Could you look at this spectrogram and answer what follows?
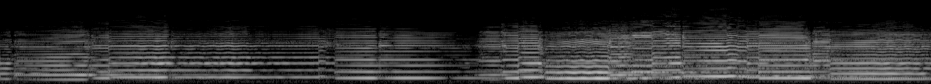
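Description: Violin playing a slow folk melody in long held notes, with vibrato on the notes around the middle.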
